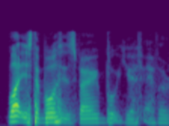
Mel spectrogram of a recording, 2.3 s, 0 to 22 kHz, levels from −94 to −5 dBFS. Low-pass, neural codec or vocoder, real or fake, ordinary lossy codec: none; none; real; none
